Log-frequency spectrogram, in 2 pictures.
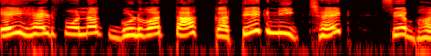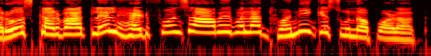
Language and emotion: Maithili, surprised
